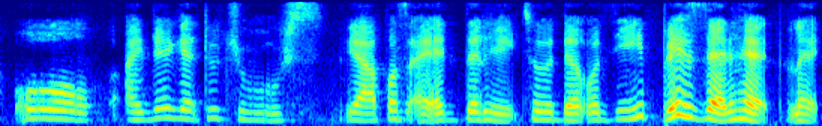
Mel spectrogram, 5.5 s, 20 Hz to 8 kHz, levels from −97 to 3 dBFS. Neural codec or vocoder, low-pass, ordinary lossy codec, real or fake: codec, 16 kHz, 1.1 kbps, Voila-Tokenizer; none; none; fake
